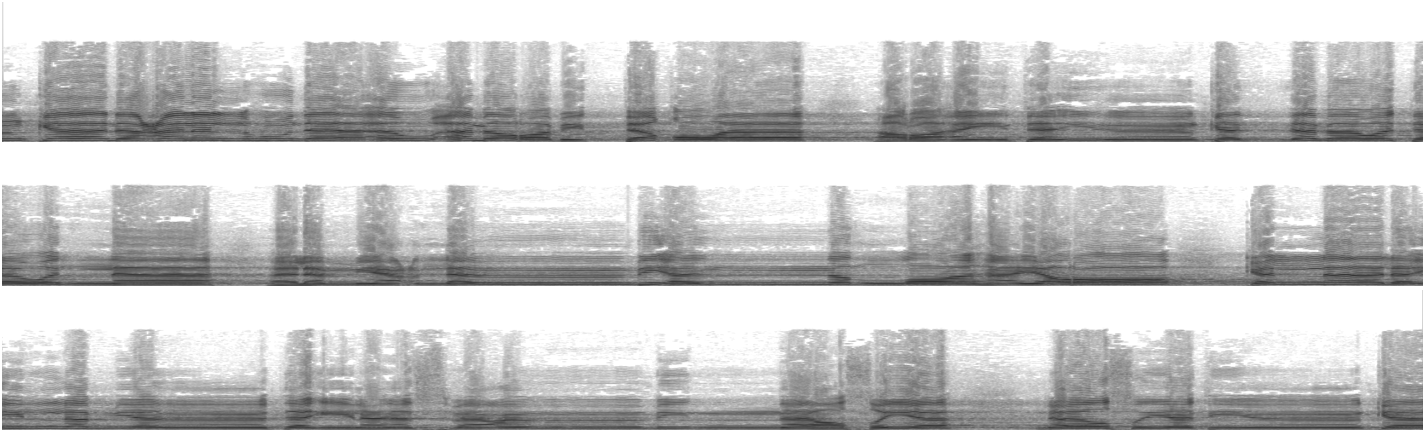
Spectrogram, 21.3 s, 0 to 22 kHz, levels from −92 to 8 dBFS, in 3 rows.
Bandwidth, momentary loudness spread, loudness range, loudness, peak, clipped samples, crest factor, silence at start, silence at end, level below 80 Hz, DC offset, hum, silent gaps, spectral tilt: 16 kHz; 8 LU; 3 LU; -13 LUFS; -2 dBFS; under 0.1%; 12 dB; 0 s; 0 s; -52 dBFS; under 0.1%; none; none; -2.5 dB/octave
